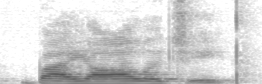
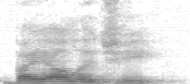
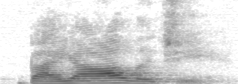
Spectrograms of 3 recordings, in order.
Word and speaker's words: biology: We don't say biology, we say biology, biology. I'm studying biology. Or if we say photography, I'm studying photography. I really love photography. So prolong those vowels when the syllable is stressed.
